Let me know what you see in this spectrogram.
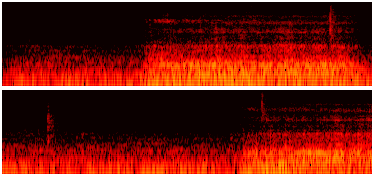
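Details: Snoring during sleep: slow, rough, rattling sounds on each breath in, with quieter breaths out between them.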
